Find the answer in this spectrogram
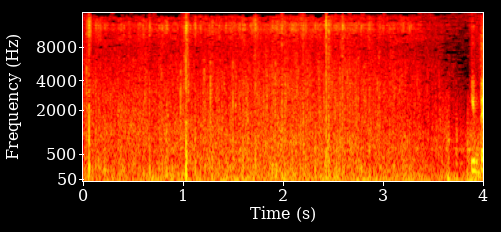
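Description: Sound-effect storm ambience: steady low rumbling wind noise, with sharp cracks about one second and two and a half seconds in.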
